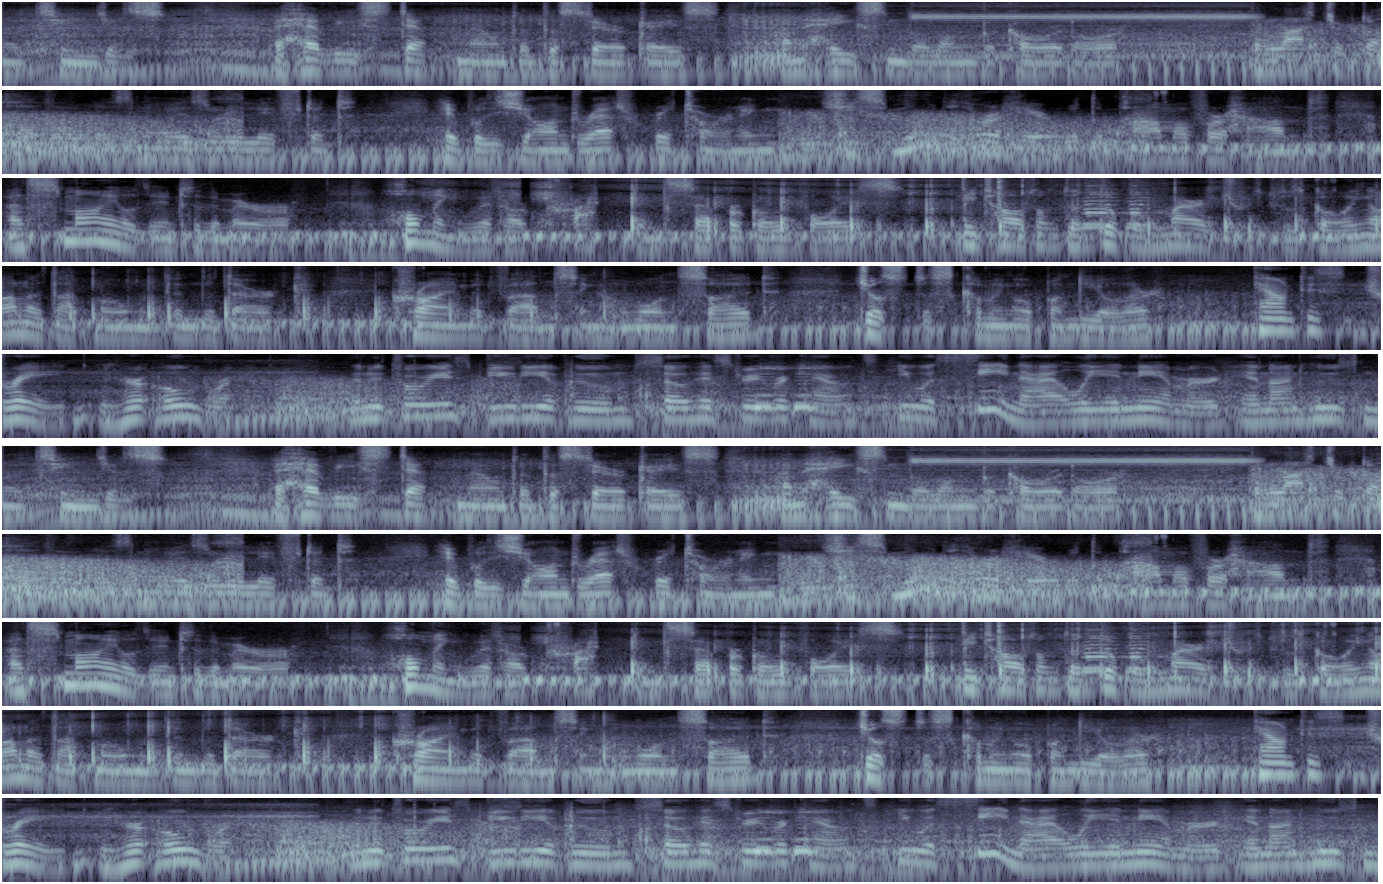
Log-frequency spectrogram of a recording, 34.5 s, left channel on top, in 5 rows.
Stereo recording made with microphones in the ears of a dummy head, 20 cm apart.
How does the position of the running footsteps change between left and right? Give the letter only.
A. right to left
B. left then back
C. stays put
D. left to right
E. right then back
D.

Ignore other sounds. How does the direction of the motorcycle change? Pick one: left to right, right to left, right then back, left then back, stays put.
left to right.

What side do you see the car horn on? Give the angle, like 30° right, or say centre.
centre.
